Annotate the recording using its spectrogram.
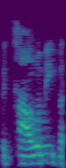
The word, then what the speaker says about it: Ptolemy: Now, Ptolemy is spelled with a P, like Ptolemy, but the P is silent.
